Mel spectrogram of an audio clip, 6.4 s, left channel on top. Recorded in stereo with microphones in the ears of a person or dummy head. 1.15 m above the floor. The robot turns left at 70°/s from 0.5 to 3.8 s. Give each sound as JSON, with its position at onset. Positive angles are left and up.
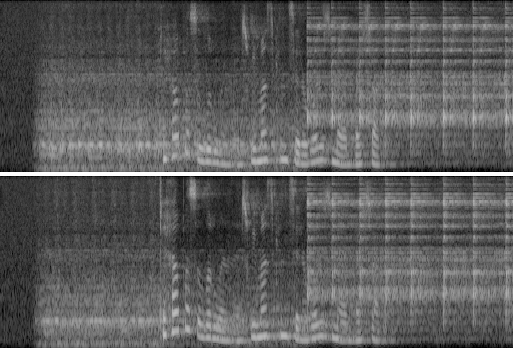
{"t": 2.0, "sound": "a woman speaking", "azimuth_deg": -95, "distance_m": 1.3}
{"t": 3.8, "sound": "a rattle", "side_deg": 35, "distance_m": 4.5}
